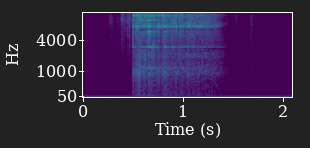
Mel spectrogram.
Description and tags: marbles - 15cm ceramic bowl - drop - handful of ~13mm marbles 03
Dropping a handful of approximately 13mm diameter glass marbles into a 15cm diameter ceramic bowl.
